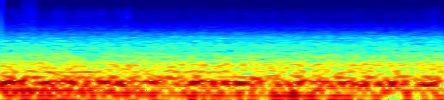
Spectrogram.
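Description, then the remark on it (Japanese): A steady low engine rumble with road noise, a car being driven home along a road, continuous throughout with no voices. “南の運転する車は自宅に向かって走行していた”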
